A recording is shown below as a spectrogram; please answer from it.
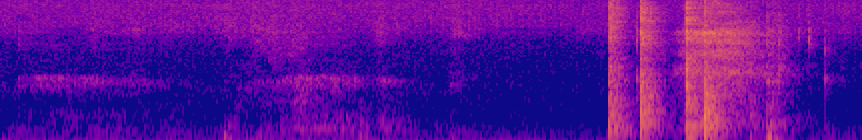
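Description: Hand sewing of T-shirt fabric: mostly quiet, with a faint soft sound of thread being drawn through cloth. About three seconds in comes a cluster of short fabric rustles as the cloth is handled.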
